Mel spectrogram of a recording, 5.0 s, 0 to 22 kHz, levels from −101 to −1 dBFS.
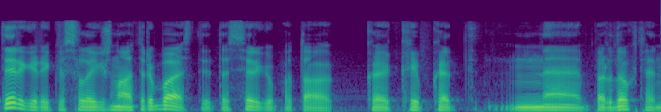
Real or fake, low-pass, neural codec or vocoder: real; 9.9 kHz; none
